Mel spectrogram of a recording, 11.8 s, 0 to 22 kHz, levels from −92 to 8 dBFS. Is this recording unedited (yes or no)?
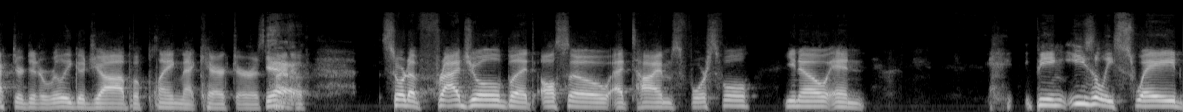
yes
